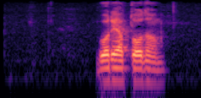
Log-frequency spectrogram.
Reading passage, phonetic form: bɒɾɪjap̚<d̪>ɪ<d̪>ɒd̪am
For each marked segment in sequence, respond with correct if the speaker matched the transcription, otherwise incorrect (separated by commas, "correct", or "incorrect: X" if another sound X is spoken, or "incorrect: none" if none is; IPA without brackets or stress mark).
incorrect: t̪, incorrect: none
